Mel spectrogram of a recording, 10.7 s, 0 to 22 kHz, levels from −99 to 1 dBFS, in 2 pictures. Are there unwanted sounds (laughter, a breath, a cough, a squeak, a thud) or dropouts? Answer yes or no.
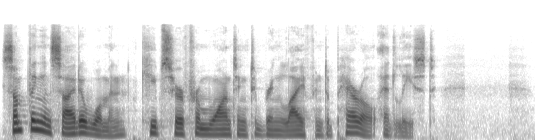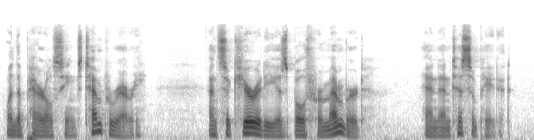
no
